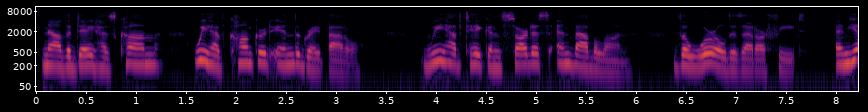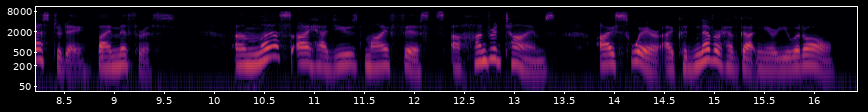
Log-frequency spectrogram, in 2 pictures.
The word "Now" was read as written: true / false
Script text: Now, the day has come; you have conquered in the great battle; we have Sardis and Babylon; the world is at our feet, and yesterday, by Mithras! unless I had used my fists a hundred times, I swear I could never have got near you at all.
true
